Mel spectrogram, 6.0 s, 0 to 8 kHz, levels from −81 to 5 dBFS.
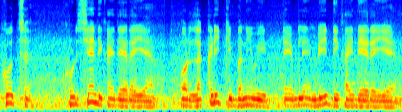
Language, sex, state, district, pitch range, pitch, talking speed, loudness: Hindi, male, Rajasthan, Bikaner, 110-130 Hz, 120 Hz, 170 wpm, -13 LUFS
